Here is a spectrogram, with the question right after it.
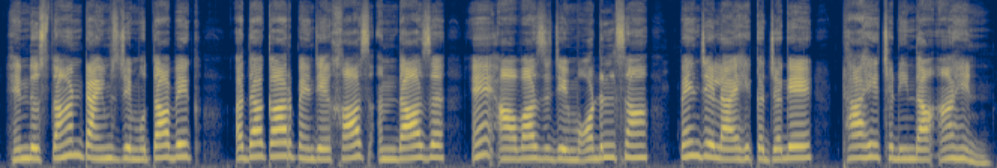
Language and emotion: Sindhi, neutral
